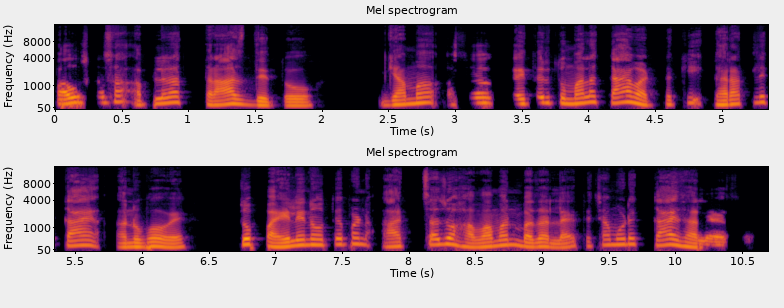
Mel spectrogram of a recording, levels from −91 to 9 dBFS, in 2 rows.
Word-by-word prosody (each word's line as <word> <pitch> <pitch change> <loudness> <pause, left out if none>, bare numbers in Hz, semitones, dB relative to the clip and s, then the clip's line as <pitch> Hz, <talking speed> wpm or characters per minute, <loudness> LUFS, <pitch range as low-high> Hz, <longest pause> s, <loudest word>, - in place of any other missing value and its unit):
पाऊस 180 +5 +5
कसा 210 +3 -3
आपल्याला 175 +10 +1 0.2
त्रास 155 +5 +3
देतो, 115 -2 +1 0.7
या 145 +1 +4
मग 195 +5 +2
असं 195 +8 -2
काहीतरी 180 +2 -3
तुम्हाला 185 +4 +3
काय 205 +4 +3
वाटतं, 145 -4 0
की 200 - -7
घरातले 160 +9 0
काय 180 +2 +2 0.2
अनुभव 135 +1 +3
आहे? 120 - +1 0.4
तो 215 - +7
पहिले 145 +7 +4
नव्हते 200 +1 0
पण 230 -2 -2
आजचा 150 +8 -2
जो 225 +2 +3
हवामान 150 +10 +2
बदललाय 135 -3 +1
त्याच्यामुळे 200 +8 -3
काय 195 +3 +3
झालंय 125 -8 +1
असं? 100 - -11
170 Hz, 165 wpm, -23 LUFS, 140-200 Hz, 0.7 s, तो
